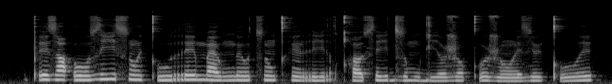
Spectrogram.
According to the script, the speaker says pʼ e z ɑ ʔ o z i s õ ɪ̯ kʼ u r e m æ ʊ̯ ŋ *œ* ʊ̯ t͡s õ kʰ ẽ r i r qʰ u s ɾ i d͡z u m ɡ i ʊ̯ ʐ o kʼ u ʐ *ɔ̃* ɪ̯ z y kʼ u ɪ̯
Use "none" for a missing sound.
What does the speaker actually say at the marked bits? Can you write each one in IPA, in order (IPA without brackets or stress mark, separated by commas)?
ø, õ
